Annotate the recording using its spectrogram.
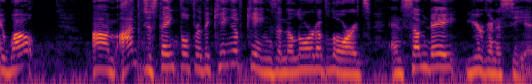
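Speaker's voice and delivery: ordinary talk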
